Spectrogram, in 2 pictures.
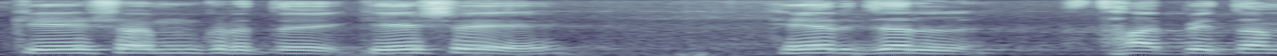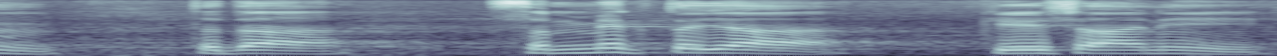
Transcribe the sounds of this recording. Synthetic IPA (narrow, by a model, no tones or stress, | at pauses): keːʂɐmkɾɪt̪ekeːʂeː | heːɾd͡ʒɐlst̪ʰaːpit̪ɐm | t̪ɐt̪ʰa | sɐmjɐk̚t̪ɐjaː | keːʂaːni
